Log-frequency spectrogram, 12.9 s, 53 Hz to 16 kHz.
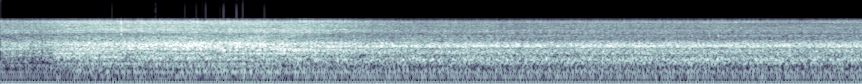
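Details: Cummins ISX CM2250 diesel idling during DPF regen: loud, quick, rhythmic chuffing from the intake, about four puffs a second, with no mechanical engine noise; owner suspects turbo chuff during regeneration.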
